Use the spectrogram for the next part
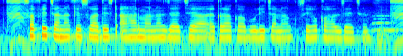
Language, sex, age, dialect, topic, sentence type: Maithili, female, 18-24, Eastern / Thethi, agriculture, statement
